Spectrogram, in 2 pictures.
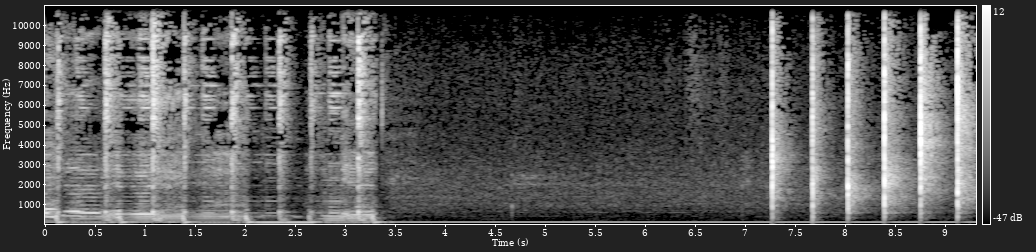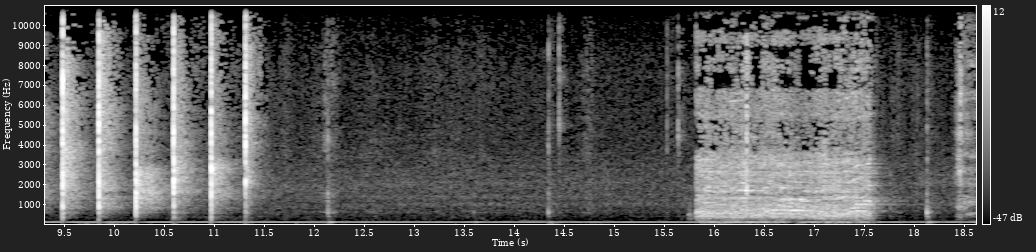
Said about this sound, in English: Was like a crowd like clapping. I don't have a crowd clapping.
